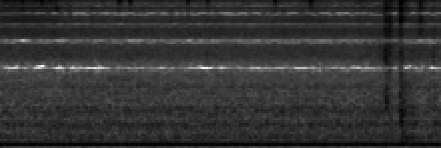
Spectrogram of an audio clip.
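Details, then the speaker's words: HVAC air handler blower cutting back on after the float switch is bypassed by reconnecting the cut red thermostat wire: steady low hum with an even airy rush, no rattles or surging; normal blower operation. "Just connect these two wires, and that's all we got to do. First one, and the second one, you already hear the system cut on."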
